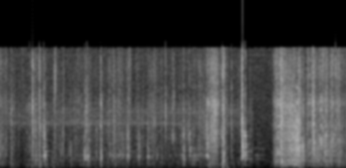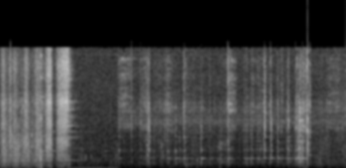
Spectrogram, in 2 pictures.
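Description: Backpack gear being handled: a run of small clicks and clinks from plastic buckles and webbing straps, with a couple of longer rustles of pack fabric, quieter after about six seconds.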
